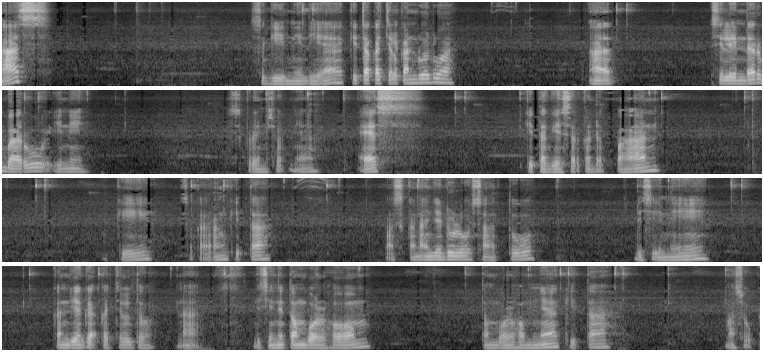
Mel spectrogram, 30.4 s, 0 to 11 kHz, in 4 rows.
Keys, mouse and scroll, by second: 3.2 s, 8.0 click, 9.6 shift+click, 12.1 middle click, 12.9 s, 14.7 middle click, 15.2 scroll down 1, 16.0 click, 18.0-18.9 scroll down 3, 18.9 click, 19.5-20.3 scroll up 4, 20.3 click, 21.5-22.5 scroll up 3, 22.6 s, 24.9 click, 26.0-26.9 scroll up 1, 26.9 click, 30.2 click.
